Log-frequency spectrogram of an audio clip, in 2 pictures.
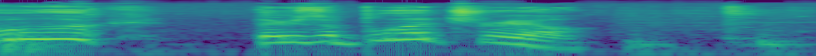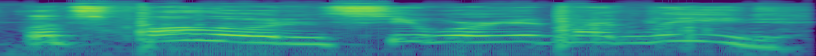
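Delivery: high-pitched mock-innocent excitement; feigned discovery. Hunter leading buddy to blood trail, feigned discovery. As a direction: point it out as if it were news to you.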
